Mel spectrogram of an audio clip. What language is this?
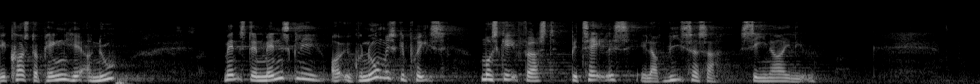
Danish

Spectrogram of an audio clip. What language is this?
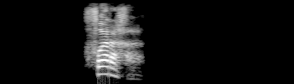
Western Frisian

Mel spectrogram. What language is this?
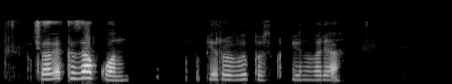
Russian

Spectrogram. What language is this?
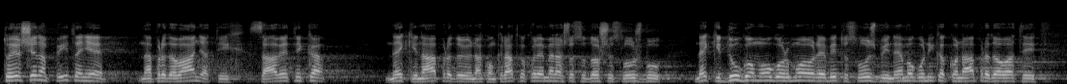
Croatian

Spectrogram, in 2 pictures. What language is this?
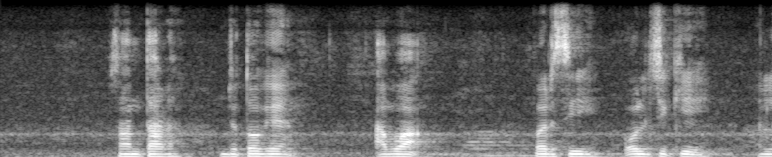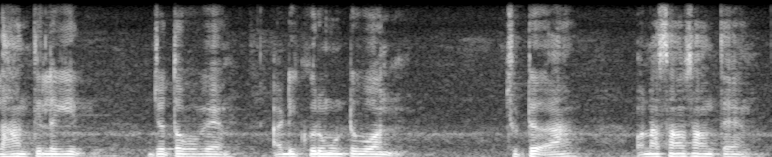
Santali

